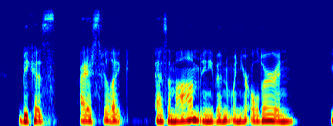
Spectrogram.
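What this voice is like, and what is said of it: Usual voice. Nothing is said of it.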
